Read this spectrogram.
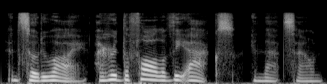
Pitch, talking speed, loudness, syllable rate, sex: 175 Hz, 255 wpm, -17 LUFS, 5.2 syllables/s, female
